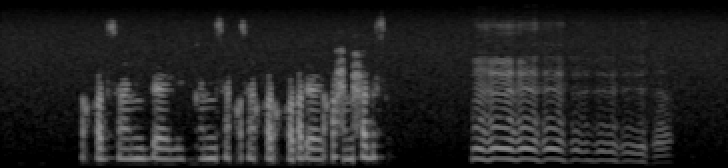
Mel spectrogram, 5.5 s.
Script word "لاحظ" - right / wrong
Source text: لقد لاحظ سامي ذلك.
wrong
